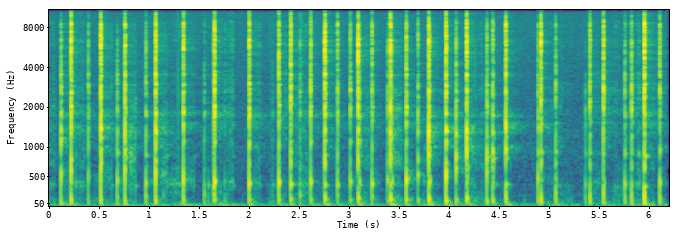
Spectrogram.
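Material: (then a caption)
Aluminium. A small, empty, fluted aluminium tin (a hollow ribbed mini mold or cup) is held upside down in one hand and tapped rapidly with long manicured fingernails. About 37 quick, dry, clicky taps come in an uneven rhythm, each with a hollow low thump and a bright tick that dies away almost instantly. The result is a steady, quiet patter with no ringing.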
